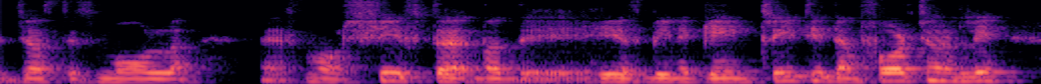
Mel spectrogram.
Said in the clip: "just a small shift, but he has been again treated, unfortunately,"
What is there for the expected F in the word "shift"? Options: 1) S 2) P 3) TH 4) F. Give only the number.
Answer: 4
